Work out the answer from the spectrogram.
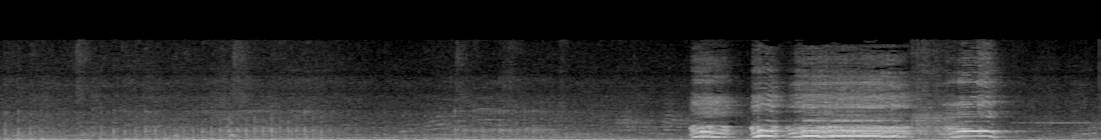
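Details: Rooster crowing: after a few seconds of low rumbling background, one loud, ringing crow rises and holds in several linked segments before ending with a short tail.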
